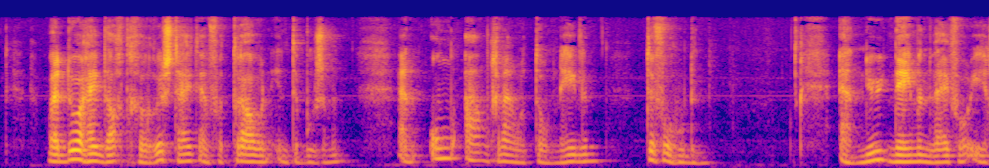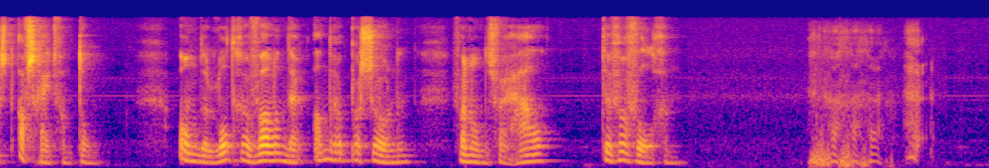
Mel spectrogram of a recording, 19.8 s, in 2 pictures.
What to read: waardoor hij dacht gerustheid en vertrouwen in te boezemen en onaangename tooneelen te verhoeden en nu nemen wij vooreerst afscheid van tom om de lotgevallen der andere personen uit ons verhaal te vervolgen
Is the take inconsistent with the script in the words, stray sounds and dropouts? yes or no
yes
